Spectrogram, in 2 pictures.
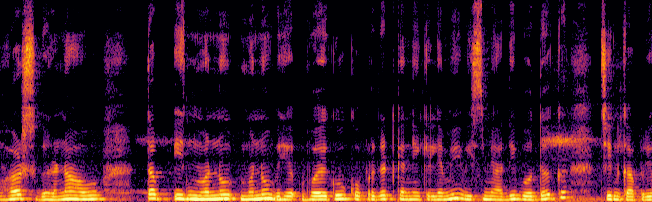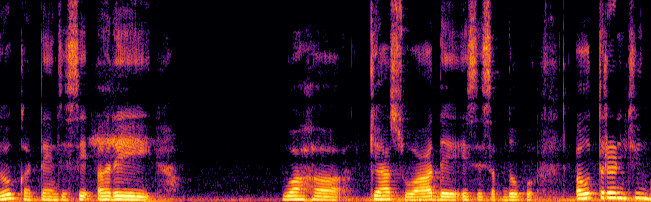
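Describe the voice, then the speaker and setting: A woman giving a classroom-style grammar lesson, explaining step by step and slowing down to read out example sentences. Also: medium pitch, dark tone, a little hiss or hum. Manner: explains step by step, often saying "look". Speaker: teacher.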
